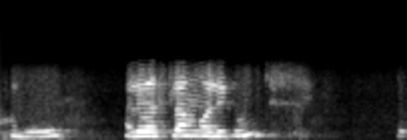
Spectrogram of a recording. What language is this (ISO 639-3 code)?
urd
